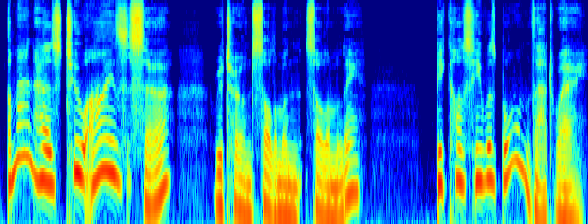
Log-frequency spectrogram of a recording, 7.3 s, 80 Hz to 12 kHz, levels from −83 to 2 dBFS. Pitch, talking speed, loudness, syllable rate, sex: 170 Hz, 120 wpm, -20 LUFS, 4.0 syllables/s, male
